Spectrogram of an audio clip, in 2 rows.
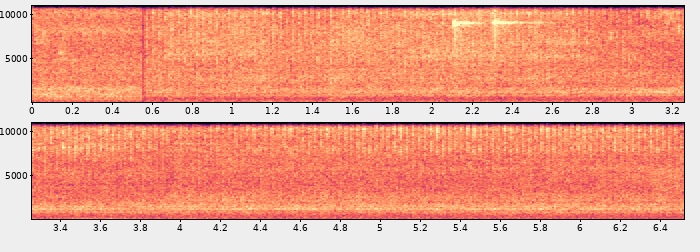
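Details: BMW E93 328i with N51/N52 engine, first start after oil pan gasket replacement and a refill of about 7 quarts of oil: steady, even idle with a smooth low hum and no knocks or misses. The engine sounds healthy.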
